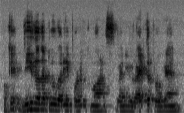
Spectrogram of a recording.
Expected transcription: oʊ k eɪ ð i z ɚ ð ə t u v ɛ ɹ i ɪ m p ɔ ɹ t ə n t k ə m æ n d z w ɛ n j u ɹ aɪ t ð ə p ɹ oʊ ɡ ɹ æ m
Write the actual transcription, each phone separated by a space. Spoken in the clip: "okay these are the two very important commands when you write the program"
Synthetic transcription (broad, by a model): oʊ k eɪ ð i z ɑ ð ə t u v ɛ ɹ i p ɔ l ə t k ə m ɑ n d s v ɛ n j u ɹ aɪ t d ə p ɹ oʊ ɡ ɹ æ m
